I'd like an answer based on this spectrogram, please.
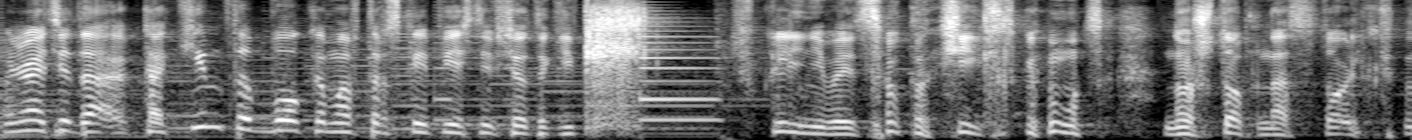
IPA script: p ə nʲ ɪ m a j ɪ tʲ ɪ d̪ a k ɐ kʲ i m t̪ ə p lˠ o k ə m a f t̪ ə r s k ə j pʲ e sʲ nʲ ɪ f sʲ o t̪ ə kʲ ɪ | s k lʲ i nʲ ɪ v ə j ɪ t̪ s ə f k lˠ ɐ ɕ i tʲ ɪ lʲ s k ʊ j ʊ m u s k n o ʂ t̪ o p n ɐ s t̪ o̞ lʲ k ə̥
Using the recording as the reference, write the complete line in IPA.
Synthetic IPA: p ə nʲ ɪ m a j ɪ tʲ ɪ d̪ a k ɐ kʲ i m t̪ ə b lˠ o k ə m a f t̪ ə r s k ə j pʲ e sʲ nʲ ɪ f sʲ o t̪ ə kʲ ɪ | f k lʲ i nʲ ɪ v ə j ɪ t̪ s ə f k lˠ ɐ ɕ i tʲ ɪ lʲ s k ʊ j ʊ m u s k n o ʂ t̪ o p n ɐ s t̪ o̞ lʲ k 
